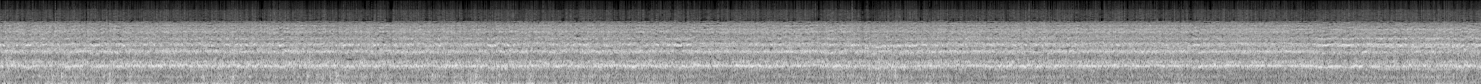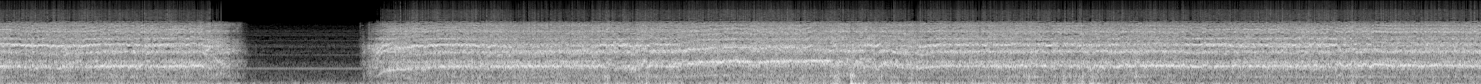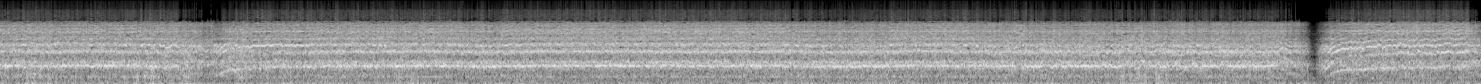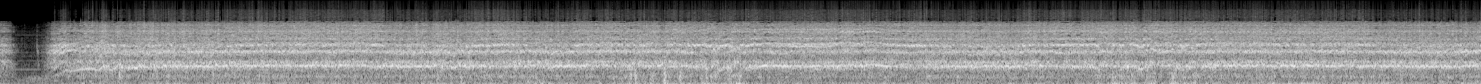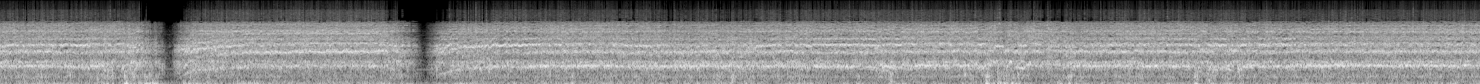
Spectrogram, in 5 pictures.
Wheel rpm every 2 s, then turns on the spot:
240, 230, 230, 240, 230, 230, 220, 220, 60, 160, 240, 260, 230, 220, 230, 210, 230, 230, 230, 220, 210, 140, 140, 220, 220, 220, 220, 220, 230, 220, 160, 150, 220, 210, 220, 220, 230.
none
